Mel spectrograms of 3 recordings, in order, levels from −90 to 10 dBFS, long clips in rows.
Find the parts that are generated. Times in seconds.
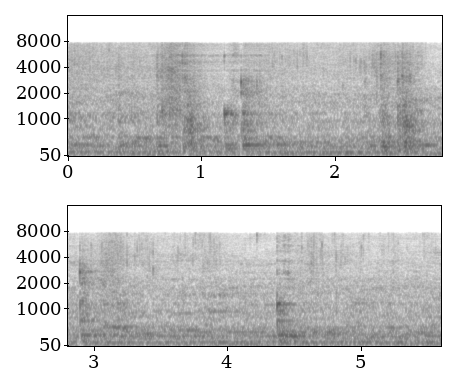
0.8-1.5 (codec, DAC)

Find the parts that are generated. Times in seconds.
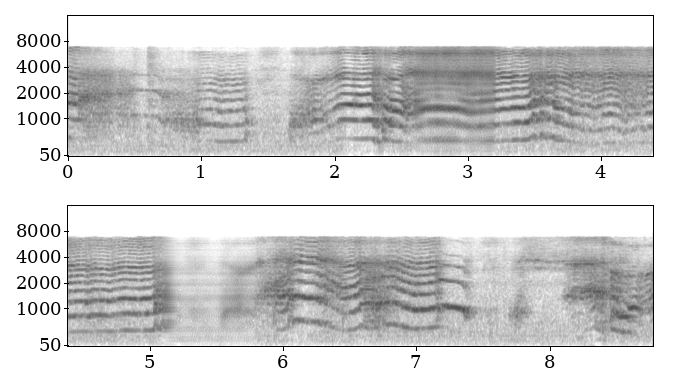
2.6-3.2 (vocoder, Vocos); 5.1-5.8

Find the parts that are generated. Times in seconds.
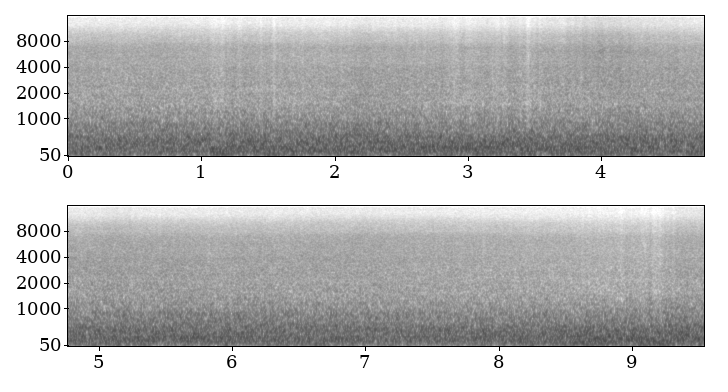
3.0-3.7 (vocoder, BigVGAN v2); 4.8-7.2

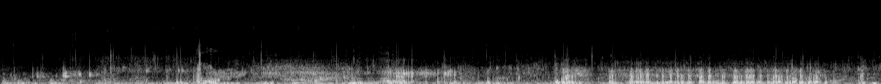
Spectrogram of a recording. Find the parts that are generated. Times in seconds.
1.8-2.7 (autoencoder, DAC-VAE); 7.5-8.8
